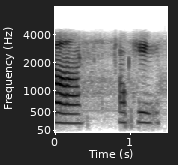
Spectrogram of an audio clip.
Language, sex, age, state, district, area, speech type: Goan Konkani, female, 18-30, Goa, Tiswadi, rural, conversation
